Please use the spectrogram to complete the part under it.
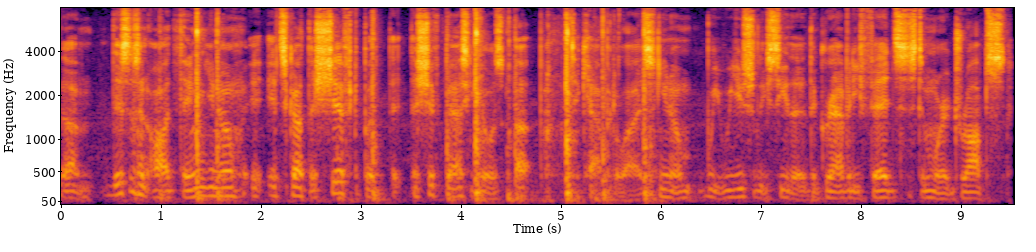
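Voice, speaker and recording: Casual male restorer, lowish voice, chatty and repetitive, noisy room with typing clicks. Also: moderate pace, few pauses. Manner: rambling, repeats words, enthusiastic. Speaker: typewriter restorer. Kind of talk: casual show-and-tell.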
